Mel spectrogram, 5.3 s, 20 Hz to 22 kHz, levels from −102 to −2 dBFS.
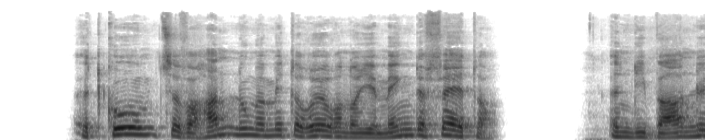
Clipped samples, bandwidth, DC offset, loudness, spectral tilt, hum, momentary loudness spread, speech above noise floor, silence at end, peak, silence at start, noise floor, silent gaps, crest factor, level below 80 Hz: under 0.1%; 15.5 kHz; under 0.1%; -23 LUFS; -6.5 dB/octave; none; 13 LU; over 68 dB; 0 s; -6 dBFS; 0.55 s; under -90 dBFS; 3.82-4.30 s; 18 dB; -62 dBFS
